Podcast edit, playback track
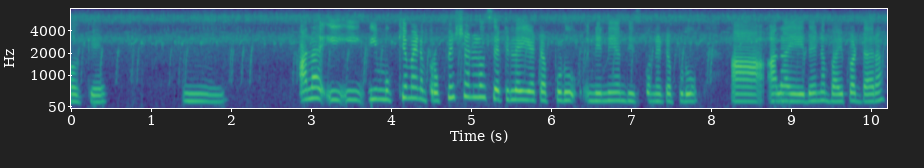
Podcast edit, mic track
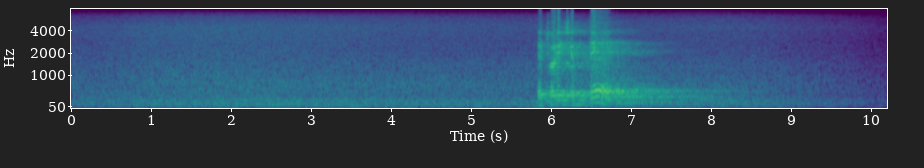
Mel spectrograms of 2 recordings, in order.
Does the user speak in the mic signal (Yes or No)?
Yes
